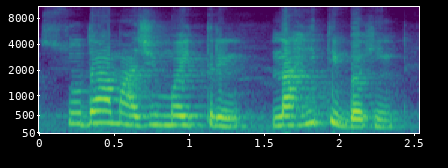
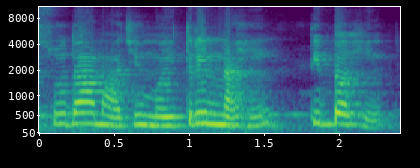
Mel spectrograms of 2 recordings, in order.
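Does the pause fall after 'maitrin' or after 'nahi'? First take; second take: after maitrin; after nahi. First: There is a pause after the word maitrin. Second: There is a pause after the word nahi. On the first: Sudha is a friend, not a sister. "मैत्रीणच्या नंतर स्वल्पविराम दिला तर सुधा माझी मैत्रीण आहे नाही ती बहीण" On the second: Sudha is not a friend but a sister. "पहिले नाहीच्या नंतर स्वल्पविराम दिला तर सुधा माझी मैत्रीण नाही ती बहीण आहे असा अर्थ होतो"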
